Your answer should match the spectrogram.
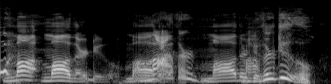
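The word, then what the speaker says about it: Moddey Dhoo: like like like Father think of it like father but with an F or with an M rather this sounds kind of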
